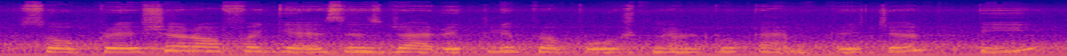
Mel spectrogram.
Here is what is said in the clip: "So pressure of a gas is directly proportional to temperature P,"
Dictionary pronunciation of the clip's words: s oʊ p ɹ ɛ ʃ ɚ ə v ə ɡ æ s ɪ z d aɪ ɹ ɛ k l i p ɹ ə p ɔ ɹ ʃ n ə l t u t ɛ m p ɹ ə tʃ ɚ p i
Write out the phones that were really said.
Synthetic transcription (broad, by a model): s oʊ p ɹ ɛ ʃ ɚ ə f ə ɡ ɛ s ɪ z d aɪ ɹ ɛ k l i p ɹ ə p ɔ ɹ ʃ n ə l t u t ɛ m p ɹ ə tʃ ɚ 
